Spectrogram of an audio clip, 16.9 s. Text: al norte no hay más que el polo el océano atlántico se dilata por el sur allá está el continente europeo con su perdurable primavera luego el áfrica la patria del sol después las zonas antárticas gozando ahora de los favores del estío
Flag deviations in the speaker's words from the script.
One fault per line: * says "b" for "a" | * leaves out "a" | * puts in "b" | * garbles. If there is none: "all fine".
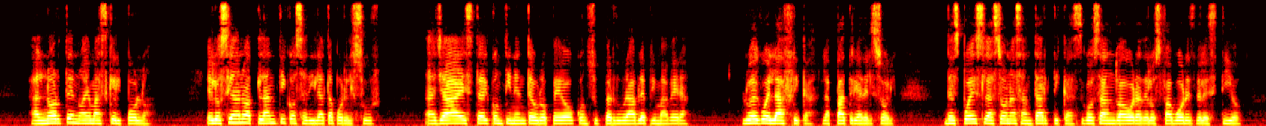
all fine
